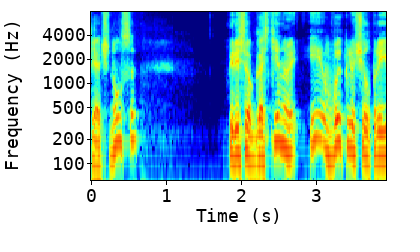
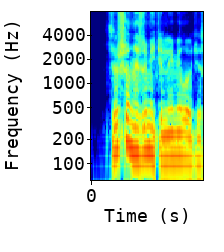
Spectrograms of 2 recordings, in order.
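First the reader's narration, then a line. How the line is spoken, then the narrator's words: Plain. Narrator (Russian): сказала Салли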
